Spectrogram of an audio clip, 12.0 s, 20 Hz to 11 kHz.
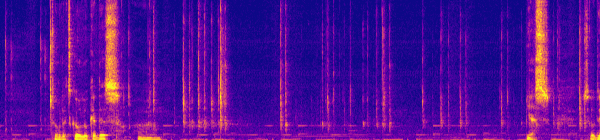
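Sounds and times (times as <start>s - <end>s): keyboard typing: 0.0s - 1.2s, 2.4s - 4.7s, 5.6s - 11.8s
low steady hum: 0.0s - 12.0s.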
